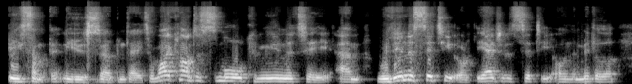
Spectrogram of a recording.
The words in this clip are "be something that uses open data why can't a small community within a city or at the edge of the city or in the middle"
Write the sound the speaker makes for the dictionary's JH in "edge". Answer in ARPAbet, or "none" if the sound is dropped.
JH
